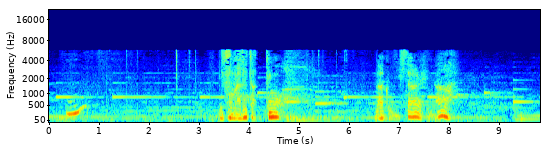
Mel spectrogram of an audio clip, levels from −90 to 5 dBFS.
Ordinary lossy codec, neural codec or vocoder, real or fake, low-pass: MP3, 24 kbps; codec, 24 kHz, 0.9 kbps, WavTokenizer, medium music audio release; fake; 7.2 kHz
